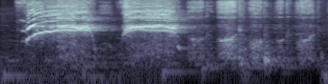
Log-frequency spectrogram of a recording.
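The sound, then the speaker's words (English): A pig sound effect for the Nick Cage film Pig: two loud, high-pitched pig squeals in quick succession, each a shrill rising-then-falling shriek lasting about a second, followed by fainter grunting and snuffling noises. “Oh, you know you're going to hear that. That sound effect is going in there.”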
